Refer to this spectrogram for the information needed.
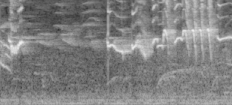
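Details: Oriental magpie-robin singing clear notes with rough fill-ins to provoke another magpie-robin; a whistled phrase, a quiet pause, then rising and falling whistles ending in a fast buzzy trill.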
